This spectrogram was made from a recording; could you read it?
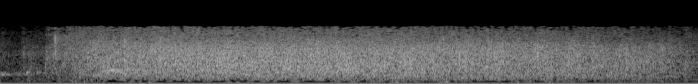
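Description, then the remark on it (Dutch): A crowd applauds steadily, the clapping swelling within the first second into a dense, even roar of many hands that holds for several seconds before easing slightly at the end. “Je hoort het. Applaus.”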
